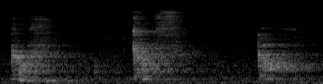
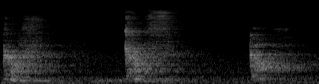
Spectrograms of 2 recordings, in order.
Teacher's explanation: So we could hear an aspirated velar plosive there, and I measured them. They're all well over 60 milliseconds, those bursts, quite long lag, VOT.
